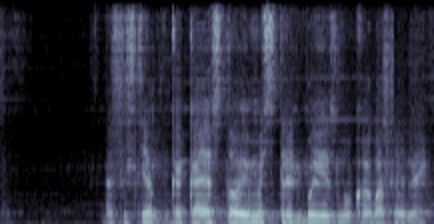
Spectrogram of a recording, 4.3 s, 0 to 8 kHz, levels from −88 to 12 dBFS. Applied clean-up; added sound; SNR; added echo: neural separator model SepFormer DNS4.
